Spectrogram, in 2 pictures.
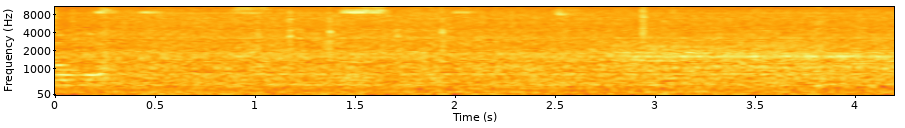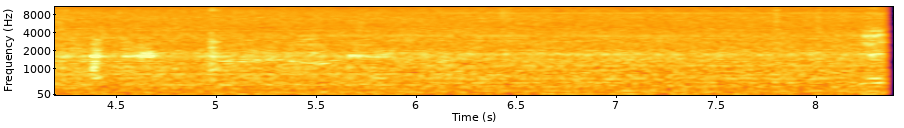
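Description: Steady machinery and ventilation hum inside a Rubis-class nuclear attack submarine's control room during a dive, with a few held tones over it. Two short clicks come about four and a half seconds in.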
